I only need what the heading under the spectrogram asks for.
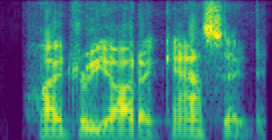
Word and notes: hydriodic acid: American English

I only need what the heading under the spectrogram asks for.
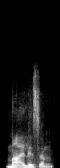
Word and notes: myalism: Indian

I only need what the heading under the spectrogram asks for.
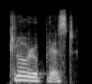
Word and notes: chloroplast: Indian

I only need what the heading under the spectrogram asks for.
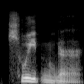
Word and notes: sweetener: American English

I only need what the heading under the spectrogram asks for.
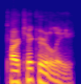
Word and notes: Particularly: American English

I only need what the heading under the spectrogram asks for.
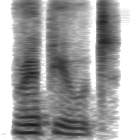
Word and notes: repute: Indian

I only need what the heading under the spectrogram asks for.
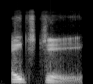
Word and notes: HG: British English

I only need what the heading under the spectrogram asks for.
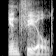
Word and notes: infield: American English

